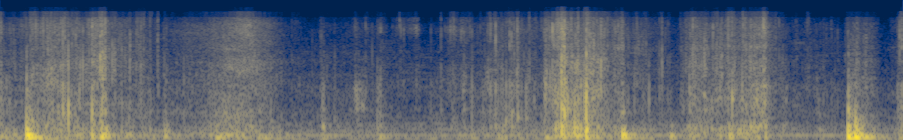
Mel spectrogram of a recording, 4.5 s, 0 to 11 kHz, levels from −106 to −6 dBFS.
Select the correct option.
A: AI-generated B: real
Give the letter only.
B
